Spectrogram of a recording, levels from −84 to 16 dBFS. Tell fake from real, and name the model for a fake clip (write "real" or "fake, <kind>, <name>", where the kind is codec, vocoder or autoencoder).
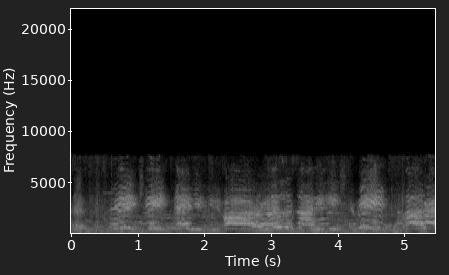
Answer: real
